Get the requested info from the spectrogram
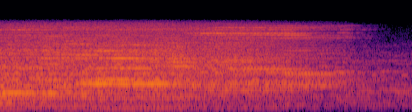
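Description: Electronic soundtrack of a projection-mapping show through venue loudspeakers: a dense, hissing, shimmering wash with sustained tones in it, fading out over the last second as the projection goes dark.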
